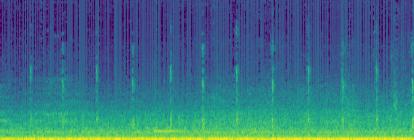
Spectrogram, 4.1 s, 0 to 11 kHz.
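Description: Car coasting in neutral at around 100 on a magnetic hill near Madina, Saudi Arabia, heard from inside as a loud, constant low road and wind roar with faint regular ticking.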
